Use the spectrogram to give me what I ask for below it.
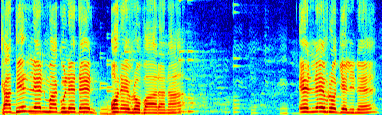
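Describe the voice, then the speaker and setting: A man with a strikingly high voice booms out announcements at a wedding party. He stretches his calls slowly, counts out gifts of money and banters with the guests. Music plays behind him. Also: fairly even intonation, bright, forceful tone. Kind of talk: loud festive announcement of gifts, counting sums aloud. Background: celebration music.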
